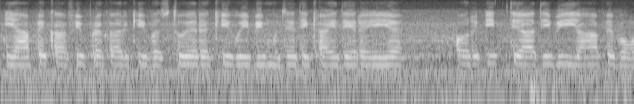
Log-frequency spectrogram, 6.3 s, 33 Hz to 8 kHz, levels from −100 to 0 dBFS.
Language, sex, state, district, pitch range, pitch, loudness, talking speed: Hindi, male, Chhattisgarh, Raipur, 130-135 Hz, 135 Hz, -17 LUFS, 190 wpm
